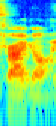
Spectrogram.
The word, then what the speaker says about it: Trigon: Also, another thing, if you get possessed by Trigon, and that's his name, right? Trigon.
